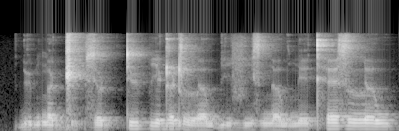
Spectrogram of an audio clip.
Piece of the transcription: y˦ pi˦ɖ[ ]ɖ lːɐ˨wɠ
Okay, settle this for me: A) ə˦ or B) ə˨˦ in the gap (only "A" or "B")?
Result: A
